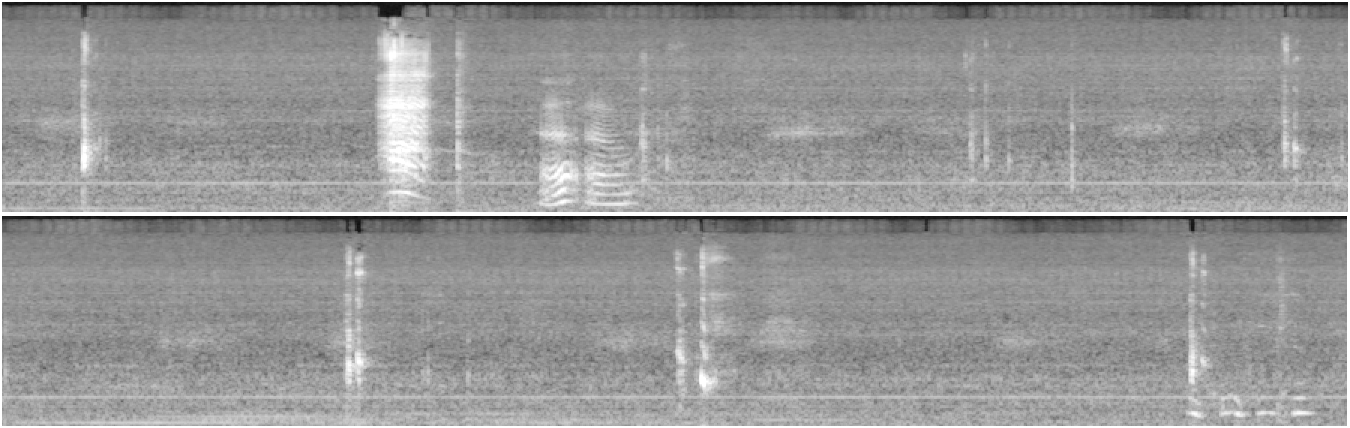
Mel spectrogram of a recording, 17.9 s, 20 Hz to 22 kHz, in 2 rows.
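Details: Baby with hiccups, recorded 2003: short, abrupt catches every few seconds, about six in eighteen seconds, over quiet room hum.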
